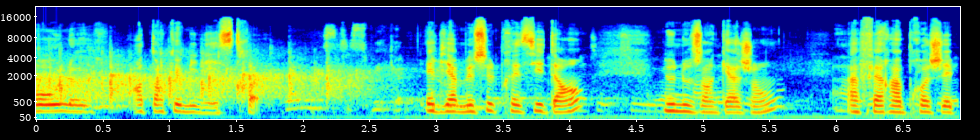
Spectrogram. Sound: applause

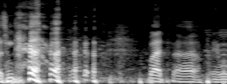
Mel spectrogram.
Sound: laughing

